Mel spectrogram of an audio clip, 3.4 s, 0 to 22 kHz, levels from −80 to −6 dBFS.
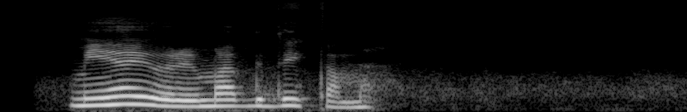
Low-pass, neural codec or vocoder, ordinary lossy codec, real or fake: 19.8 kHz; codec, 44.1 kHz, 7.8 kbps, DAC; Opus, 32 kbps; fake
